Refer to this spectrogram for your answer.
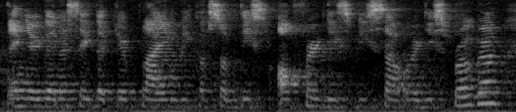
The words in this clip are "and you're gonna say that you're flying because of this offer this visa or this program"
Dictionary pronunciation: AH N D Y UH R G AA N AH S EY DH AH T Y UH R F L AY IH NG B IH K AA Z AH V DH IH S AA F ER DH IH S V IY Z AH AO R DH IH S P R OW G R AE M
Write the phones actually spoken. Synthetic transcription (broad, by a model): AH N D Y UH R G AA N AH S EY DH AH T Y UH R P L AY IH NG B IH K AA S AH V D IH S AA F ER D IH S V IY S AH AO R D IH S P R OW G R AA M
